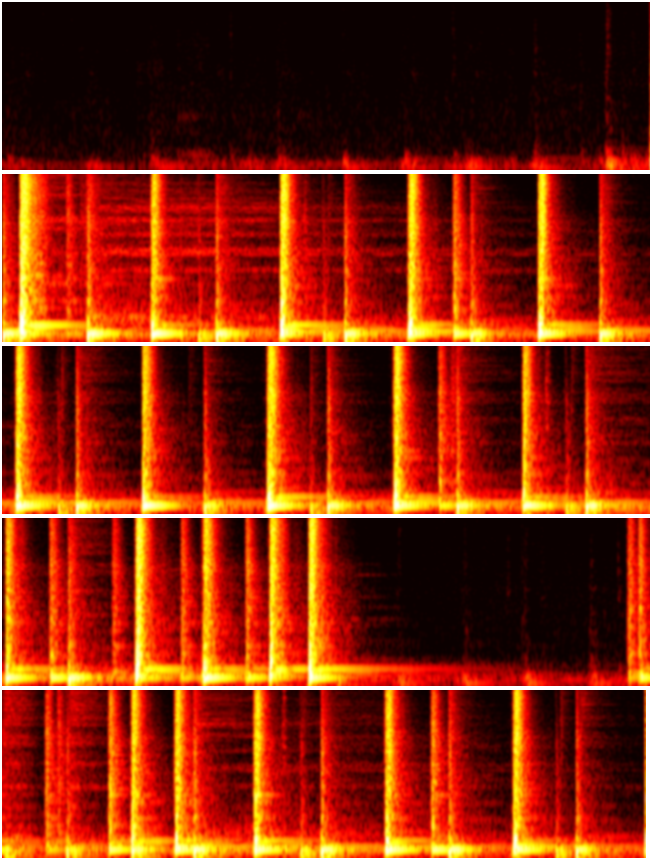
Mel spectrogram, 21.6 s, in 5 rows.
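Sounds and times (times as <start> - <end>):
snare drum: 4.4 - 9.8, 10.4 - 15.3, 17.2 - 21.5.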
